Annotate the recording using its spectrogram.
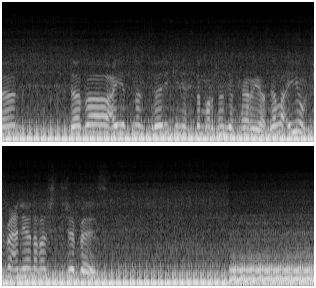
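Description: A motorcycle engine idles with a low rumble.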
